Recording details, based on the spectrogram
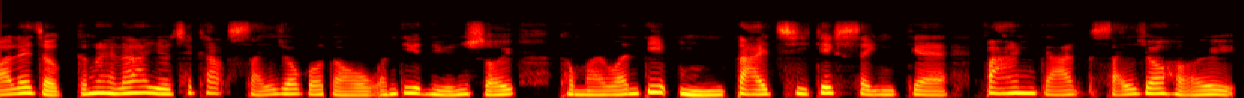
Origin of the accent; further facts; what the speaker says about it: China; 仲有我哋中国人成日食嘅蒸鱼要落嘅。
